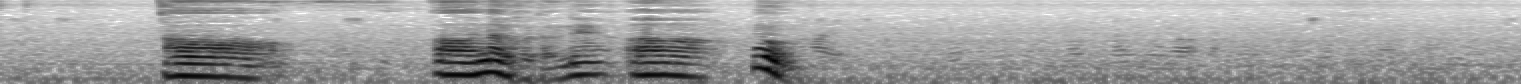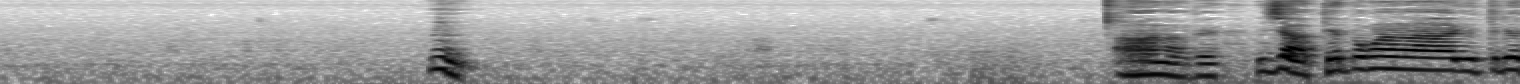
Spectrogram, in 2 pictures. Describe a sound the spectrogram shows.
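A middle-aged man speaks close by in short, halting phrases.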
